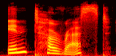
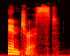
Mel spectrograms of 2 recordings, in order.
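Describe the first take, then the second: First: The unstressed middle syllable is pronounced. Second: The unstressed middle syllable is dropped.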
